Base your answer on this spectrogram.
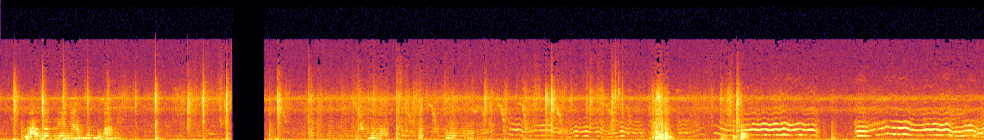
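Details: Newborn puppies asleep, giving short wavering whines in bursts near the start and a longer run of rising-and-falling squeals near the end, with scattered soft clicks and rustles between them.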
